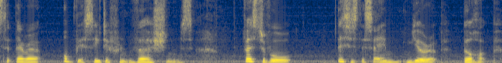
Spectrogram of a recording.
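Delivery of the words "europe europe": Europe said the French way, as Europe with a French R and vowels; French accent. Shown as a demonstration. Teacher shows Europe with a French accent. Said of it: "you do pronounce it with a French accent".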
